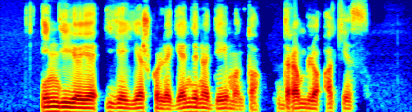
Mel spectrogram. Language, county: Lithuanian, Vilnius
